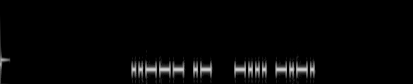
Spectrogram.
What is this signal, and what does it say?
Morse code, heard as a keyed tone, about 34 wpm, 700 Hz. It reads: 2A BC
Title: Field Day Exchanges Encore - 35wpm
